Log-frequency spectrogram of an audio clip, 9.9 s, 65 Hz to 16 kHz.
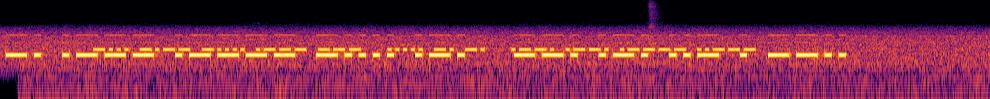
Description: Morse code, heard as two keyed tones, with radio static and the noise of a cafe. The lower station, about 17 wpm, 760 Hz: NJ16R GRUEZ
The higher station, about 31 wpm, 1020 Hz: BY6JO 5NN PP12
